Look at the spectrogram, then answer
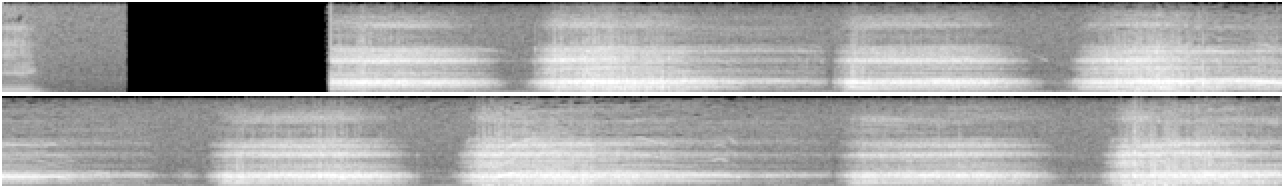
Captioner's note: breathing heavily, more exhalation and less inhalation; 喘息气粗 呼多吸少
